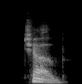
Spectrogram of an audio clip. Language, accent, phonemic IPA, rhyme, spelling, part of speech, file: English, Australia, /t͡ʃʌb/, -ʌb, chub, noun / verb, En-au-chub.ogg
- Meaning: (noun) One of various species of freshwater fish of the Cyprinidae or carp family, especially: A European chub (Squalius cephalus, syn. Leuciscus cephalus)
